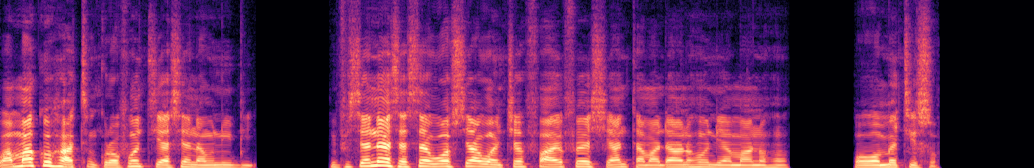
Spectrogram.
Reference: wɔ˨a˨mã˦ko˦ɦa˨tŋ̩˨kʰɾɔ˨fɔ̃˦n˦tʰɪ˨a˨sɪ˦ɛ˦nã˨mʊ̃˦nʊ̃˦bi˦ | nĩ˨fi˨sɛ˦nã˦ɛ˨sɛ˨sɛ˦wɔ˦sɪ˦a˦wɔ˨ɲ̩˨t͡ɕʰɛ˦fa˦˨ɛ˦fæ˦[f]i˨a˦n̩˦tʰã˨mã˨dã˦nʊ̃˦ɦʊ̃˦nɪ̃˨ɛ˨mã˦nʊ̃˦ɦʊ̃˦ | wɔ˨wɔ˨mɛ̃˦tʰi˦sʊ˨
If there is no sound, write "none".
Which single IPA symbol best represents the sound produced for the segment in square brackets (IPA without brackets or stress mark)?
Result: ɕ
